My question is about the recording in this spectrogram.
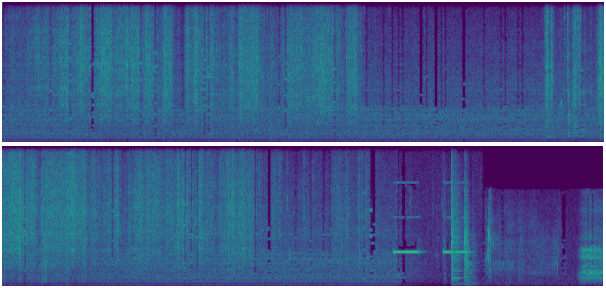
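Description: Microwave oven running with a steady hum, which stops about ten seconds in and is followed by two short, high beeps as it finishes. A plastic bread bag crinkles in hand over the hum.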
